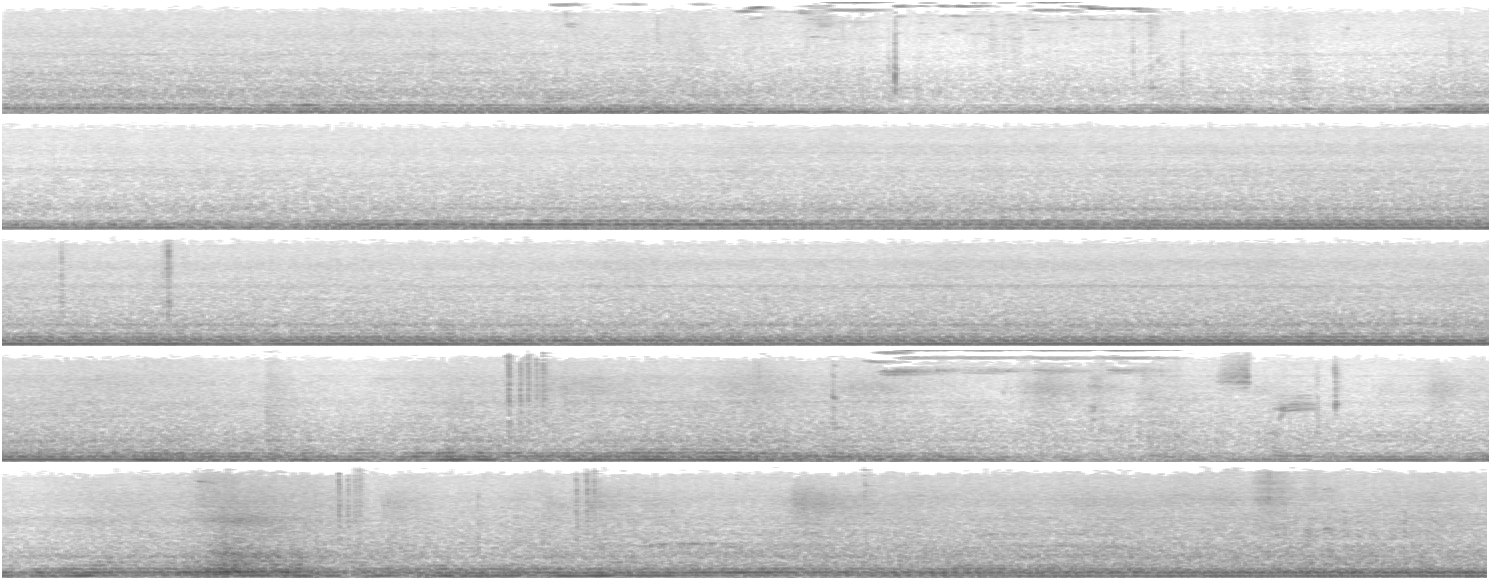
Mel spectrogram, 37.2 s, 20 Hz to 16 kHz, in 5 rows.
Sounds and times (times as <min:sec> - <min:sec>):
Outside, urban or manmade: 0:00.0 - 0:37.1
Vehicle: 0:00.0 - 0:37.1.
